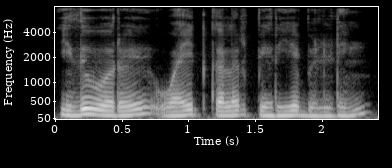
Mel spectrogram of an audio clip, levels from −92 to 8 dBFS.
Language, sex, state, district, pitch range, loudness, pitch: Tamil, male, Tamil Nadu, Nilgiris, 115-135 Hz, -16 LUFS, 125 Hz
